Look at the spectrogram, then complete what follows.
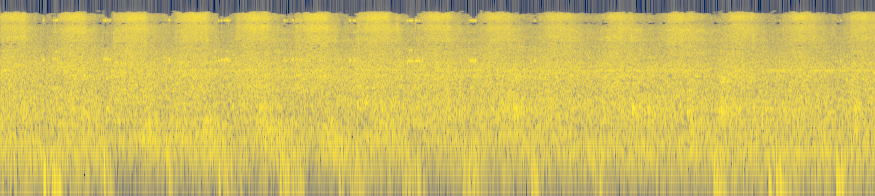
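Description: Several high-speed paper cup forming machines running together: a steady, dense mechanical clatter with a regular, fast beat.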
